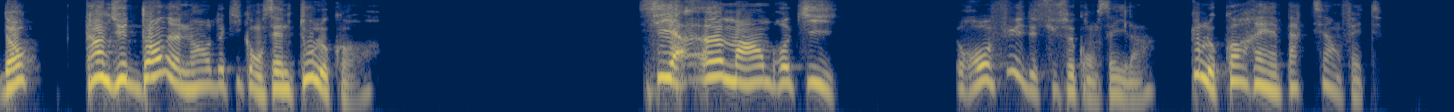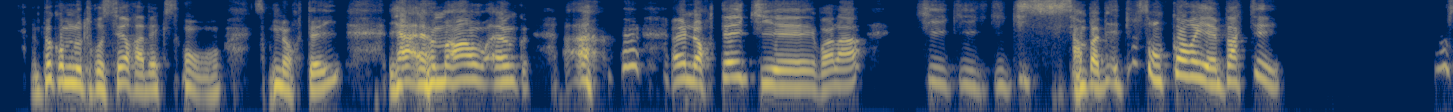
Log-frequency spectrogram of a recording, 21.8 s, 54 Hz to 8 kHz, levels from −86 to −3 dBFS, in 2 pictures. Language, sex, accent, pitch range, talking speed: French, male, French, 135-205 Hz, 170 wpm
